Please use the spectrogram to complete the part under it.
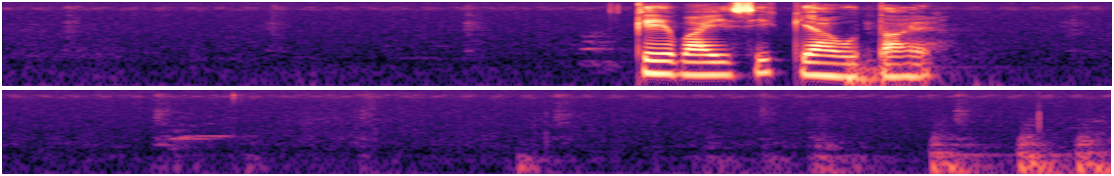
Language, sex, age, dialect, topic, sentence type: Hindi, male, 51-55, Kanauji Braj Bhasha, banking, question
